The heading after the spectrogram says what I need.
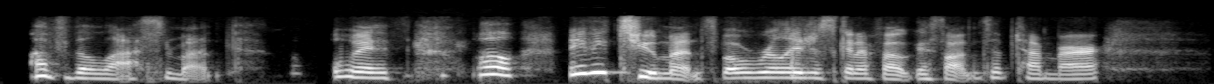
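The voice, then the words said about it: Sick-sounding voice. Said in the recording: “now I'm the sick one. If anyone can't tell by my like super sexy voice.”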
